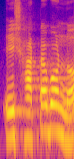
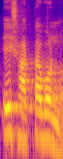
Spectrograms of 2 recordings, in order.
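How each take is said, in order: Both takes have the same delivery.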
